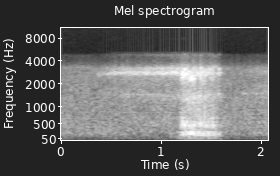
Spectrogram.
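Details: Jake, a 13-month-old Pit Bull, snoring while asleep with eyes mostly closed; one short raspy, wheezy breath of about half a second, indoors against quiet background hiss.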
